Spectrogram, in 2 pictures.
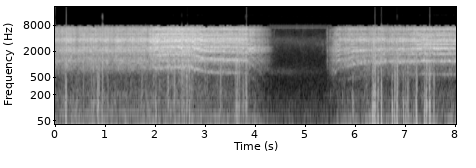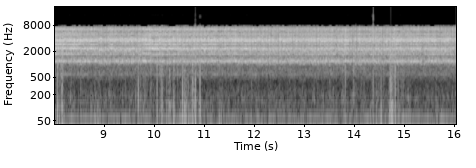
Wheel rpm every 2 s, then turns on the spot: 230, 180, 30, 140, 150, 150, 150, 150.
none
